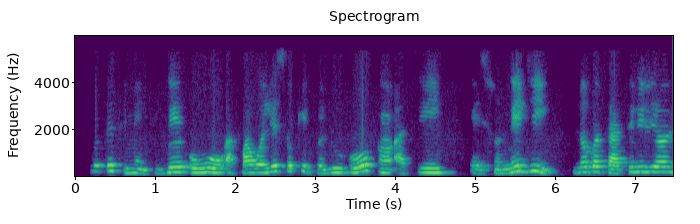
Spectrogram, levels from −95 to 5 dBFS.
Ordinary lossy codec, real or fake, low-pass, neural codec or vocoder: MP3, 48 kbps; real; 5.4 kHz; none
